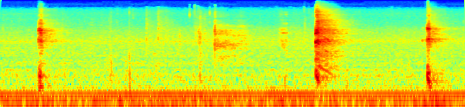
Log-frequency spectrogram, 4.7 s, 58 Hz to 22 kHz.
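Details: Three dry cough bursts over a low, steady engine-like hum, from an adult on day 13 of confirmed COVID-19 infection; cough.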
